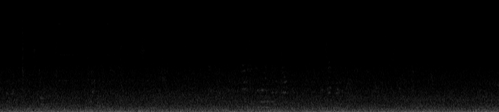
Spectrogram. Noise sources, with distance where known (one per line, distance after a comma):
unidentified human voice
